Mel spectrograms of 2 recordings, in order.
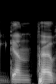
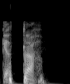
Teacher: what happens in the past participle is that the nasal, the n, drops out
